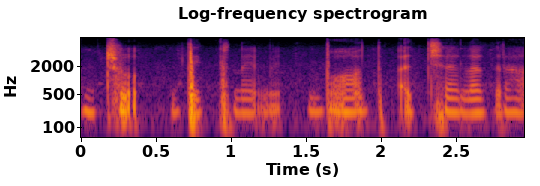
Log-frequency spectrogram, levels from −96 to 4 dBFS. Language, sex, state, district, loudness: Hindi, male, Chhattisgarh, Raipur, -27 LUFS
